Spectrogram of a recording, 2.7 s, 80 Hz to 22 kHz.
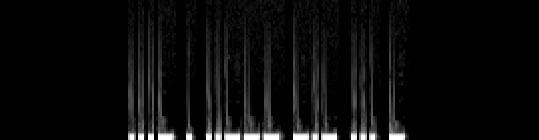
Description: Morse code, heard as a keyed tone, about 52 wpm, 700 Hz. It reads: VE2KST
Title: DXCC-100 Call Signs - 6 Characters - 50wpm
